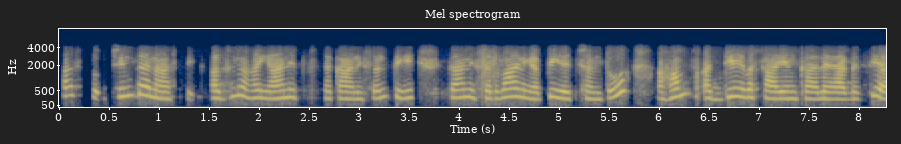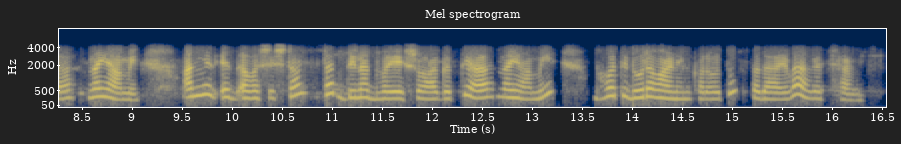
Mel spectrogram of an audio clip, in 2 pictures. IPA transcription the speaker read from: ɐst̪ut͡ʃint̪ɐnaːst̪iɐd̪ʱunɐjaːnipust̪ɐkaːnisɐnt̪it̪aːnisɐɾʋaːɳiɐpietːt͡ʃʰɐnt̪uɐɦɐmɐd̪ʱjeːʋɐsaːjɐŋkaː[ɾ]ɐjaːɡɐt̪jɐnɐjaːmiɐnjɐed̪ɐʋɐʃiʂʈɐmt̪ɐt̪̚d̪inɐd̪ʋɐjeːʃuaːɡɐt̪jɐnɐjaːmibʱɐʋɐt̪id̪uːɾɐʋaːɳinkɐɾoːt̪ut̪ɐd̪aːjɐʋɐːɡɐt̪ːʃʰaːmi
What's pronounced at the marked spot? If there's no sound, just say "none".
l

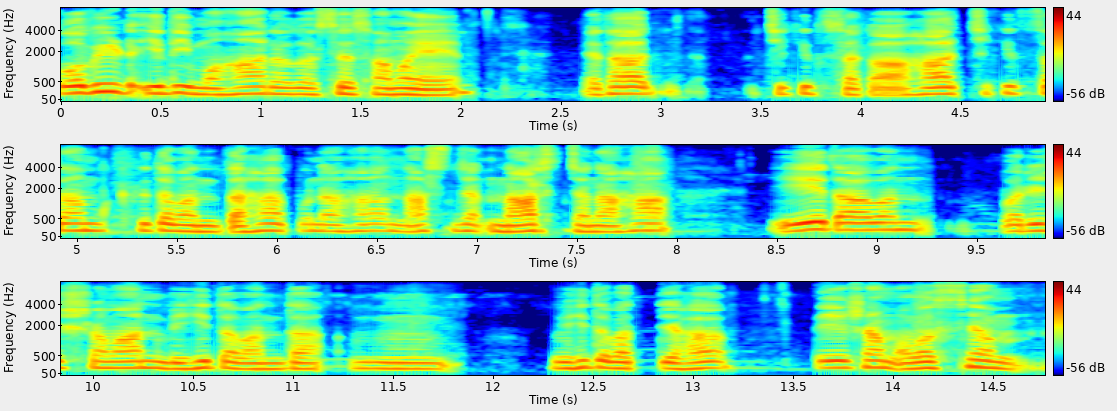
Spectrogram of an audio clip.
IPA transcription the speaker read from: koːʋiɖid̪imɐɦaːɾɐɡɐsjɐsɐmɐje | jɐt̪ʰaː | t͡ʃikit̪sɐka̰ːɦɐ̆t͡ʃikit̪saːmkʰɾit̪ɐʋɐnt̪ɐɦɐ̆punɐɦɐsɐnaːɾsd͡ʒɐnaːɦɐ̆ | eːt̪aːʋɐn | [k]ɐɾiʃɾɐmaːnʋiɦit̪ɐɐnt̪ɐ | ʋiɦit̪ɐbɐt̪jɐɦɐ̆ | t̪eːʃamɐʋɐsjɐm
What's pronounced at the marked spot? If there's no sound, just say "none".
p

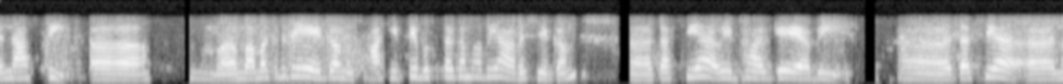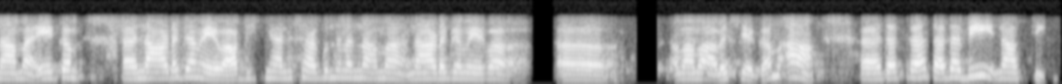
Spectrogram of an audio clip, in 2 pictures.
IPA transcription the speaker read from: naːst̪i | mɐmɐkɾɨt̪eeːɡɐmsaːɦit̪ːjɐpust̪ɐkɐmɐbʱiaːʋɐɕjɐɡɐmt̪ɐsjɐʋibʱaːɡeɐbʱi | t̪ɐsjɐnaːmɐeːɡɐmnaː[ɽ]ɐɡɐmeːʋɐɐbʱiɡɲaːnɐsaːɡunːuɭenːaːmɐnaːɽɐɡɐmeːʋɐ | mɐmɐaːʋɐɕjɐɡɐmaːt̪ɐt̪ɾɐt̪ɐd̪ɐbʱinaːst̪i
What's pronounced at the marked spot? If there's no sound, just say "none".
ɽ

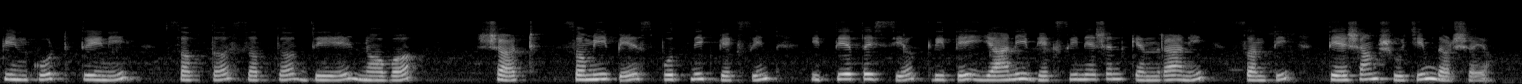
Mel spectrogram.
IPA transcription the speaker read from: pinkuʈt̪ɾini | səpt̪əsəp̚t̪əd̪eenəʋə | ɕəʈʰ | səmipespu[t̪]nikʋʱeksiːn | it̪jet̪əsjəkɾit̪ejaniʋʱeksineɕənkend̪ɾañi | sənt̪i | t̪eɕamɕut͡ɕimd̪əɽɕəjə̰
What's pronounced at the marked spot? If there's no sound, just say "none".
t̪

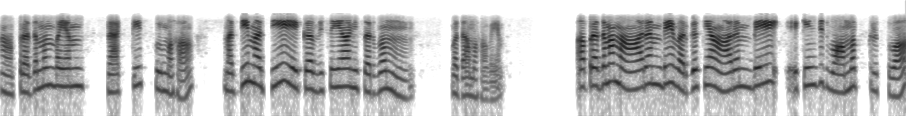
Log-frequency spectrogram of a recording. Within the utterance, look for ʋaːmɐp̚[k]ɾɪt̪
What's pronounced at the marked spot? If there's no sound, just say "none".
k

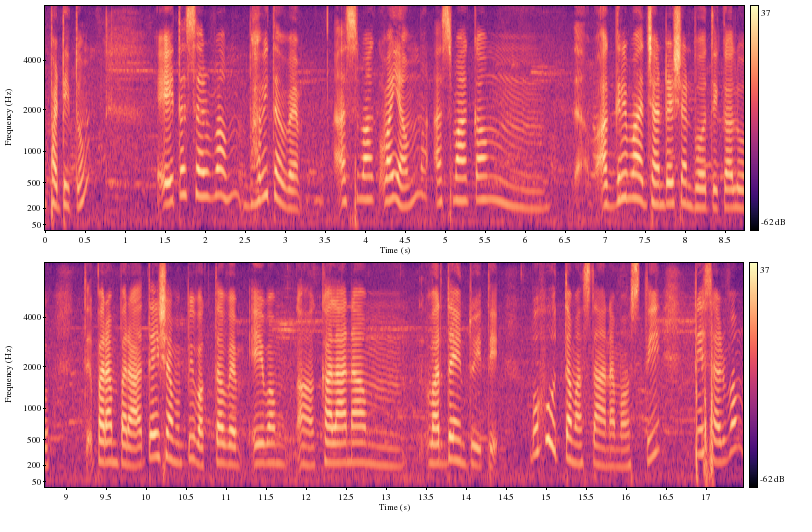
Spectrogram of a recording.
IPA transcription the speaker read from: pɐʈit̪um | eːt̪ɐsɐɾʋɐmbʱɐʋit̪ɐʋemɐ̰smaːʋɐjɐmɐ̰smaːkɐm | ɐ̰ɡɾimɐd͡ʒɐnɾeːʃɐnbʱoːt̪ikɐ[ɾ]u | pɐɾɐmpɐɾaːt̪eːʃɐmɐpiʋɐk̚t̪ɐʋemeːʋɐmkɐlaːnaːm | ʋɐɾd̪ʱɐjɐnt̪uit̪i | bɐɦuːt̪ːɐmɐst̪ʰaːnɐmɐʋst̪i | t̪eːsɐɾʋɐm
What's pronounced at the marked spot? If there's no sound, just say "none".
l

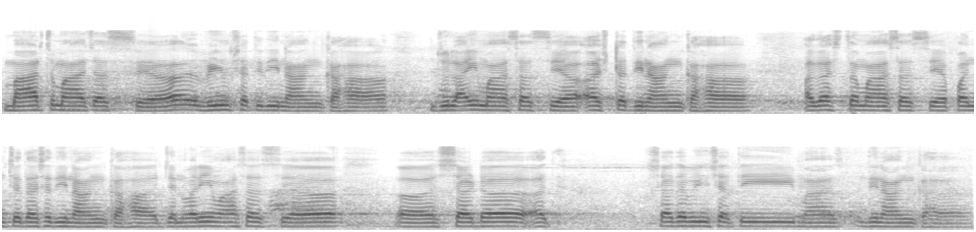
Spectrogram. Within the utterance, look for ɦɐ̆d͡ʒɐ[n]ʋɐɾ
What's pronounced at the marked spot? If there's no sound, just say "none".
n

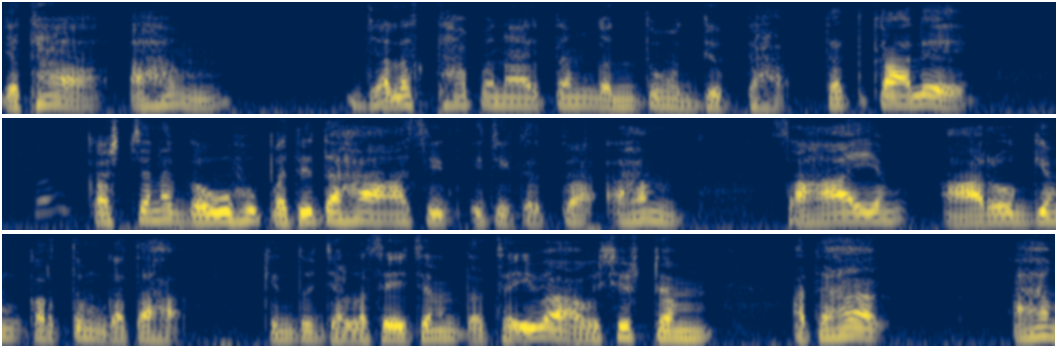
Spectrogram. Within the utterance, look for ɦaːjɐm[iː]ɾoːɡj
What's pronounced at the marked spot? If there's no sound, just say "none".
aː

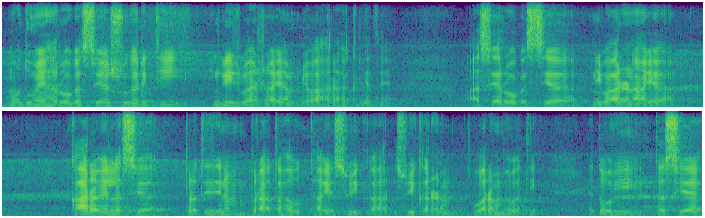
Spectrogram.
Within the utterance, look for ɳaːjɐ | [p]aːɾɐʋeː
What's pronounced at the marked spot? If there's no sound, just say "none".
k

